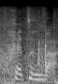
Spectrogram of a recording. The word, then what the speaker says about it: Rettenbach: Rettenbach. Hello. You need to pronounce it like the Austrian.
